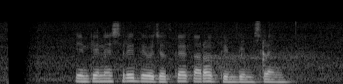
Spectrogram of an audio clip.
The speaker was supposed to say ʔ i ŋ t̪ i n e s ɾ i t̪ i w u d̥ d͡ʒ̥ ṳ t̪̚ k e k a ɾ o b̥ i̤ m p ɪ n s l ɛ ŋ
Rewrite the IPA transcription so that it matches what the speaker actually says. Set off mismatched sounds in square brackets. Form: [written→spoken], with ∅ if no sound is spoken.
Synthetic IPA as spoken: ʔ i [ŋ→n] t̪ i n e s ɾ i [t̪→d̪] i w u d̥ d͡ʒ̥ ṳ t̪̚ k e k a ɾ o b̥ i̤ m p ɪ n s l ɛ ŋ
